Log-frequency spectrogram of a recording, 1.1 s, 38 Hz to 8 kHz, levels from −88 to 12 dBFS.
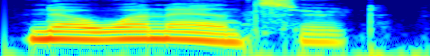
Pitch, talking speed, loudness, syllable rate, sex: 180 Hz, 165 wpm, -16 LUFS, 6.7 syllables/s, female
